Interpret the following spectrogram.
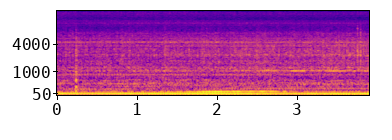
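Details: Blademaster skate sharpener, 1980 E6 induction motor (3.8 A, about 1/3–1/4 hp) with run and start windings; the start winding disconnects once the rotor is up to speed. Steady even hum with low mains-type drone, no knocks: smooth normal running at full speed.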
